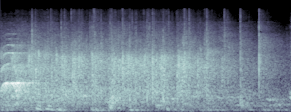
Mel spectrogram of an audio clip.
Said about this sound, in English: Yeah, you can clap if you want to.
